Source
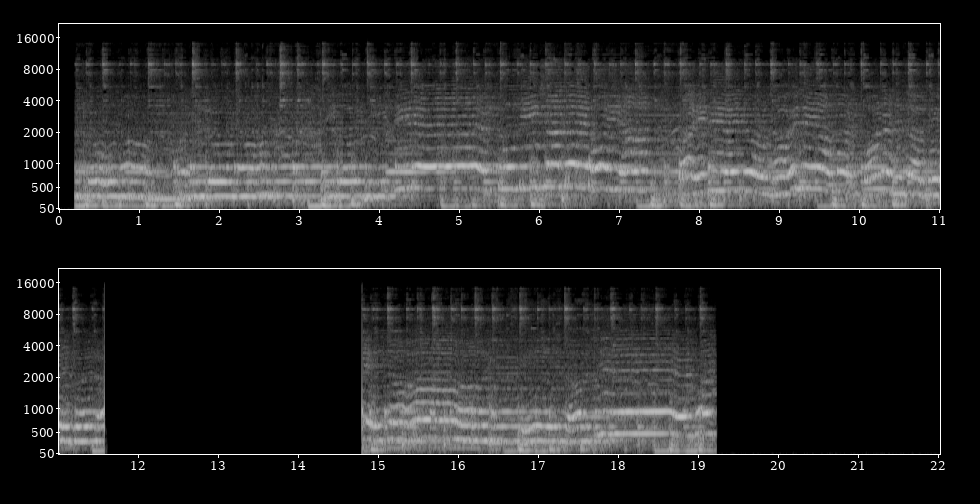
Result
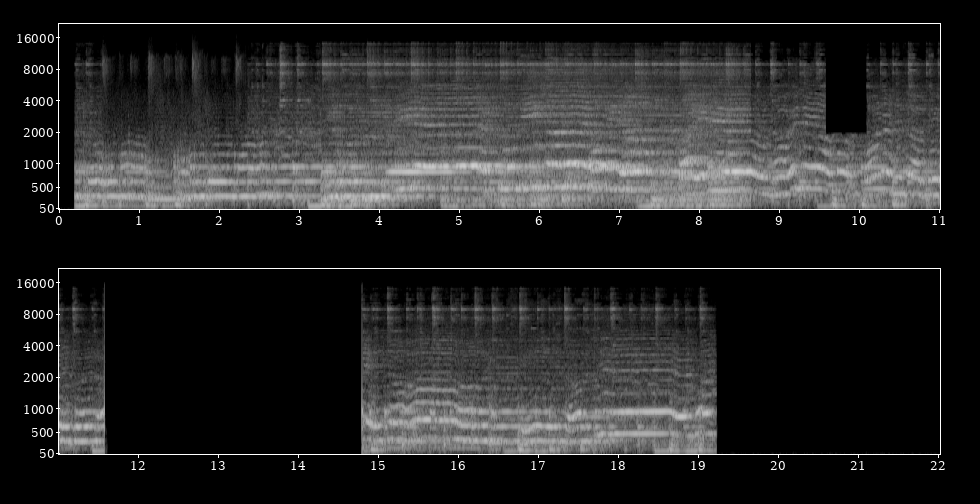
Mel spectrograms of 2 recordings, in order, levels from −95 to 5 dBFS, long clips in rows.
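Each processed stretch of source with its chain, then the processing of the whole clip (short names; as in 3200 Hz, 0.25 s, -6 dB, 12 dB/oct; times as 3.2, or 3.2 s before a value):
0.54–2.36 HPF 440 Hz 6 dB/oct + tilt shelf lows +9 dB, about 670 Hz + Doppler distortion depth 0.3 ms
3.3–8.65 comb 3.9 ms, depth 38% + reverse bouncing-ball echo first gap 30 ms, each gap 1.4×, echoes 6, each echo -2 dB
9.58–10.1 brick-wall FIR low-pass 1900 Hz + notch 660 Hz, Q 7.3
whole clip: dry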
